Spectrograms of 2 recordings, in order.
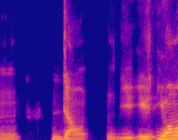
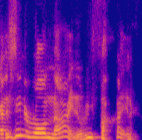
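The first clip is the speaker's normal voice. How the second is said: much higher, carefree voice; mock confident; 13 semitones higher, faster than usual. Quoting himself before failing the rolls, carefree and high. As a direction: shrug it off with false ease. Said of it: "I was like".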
